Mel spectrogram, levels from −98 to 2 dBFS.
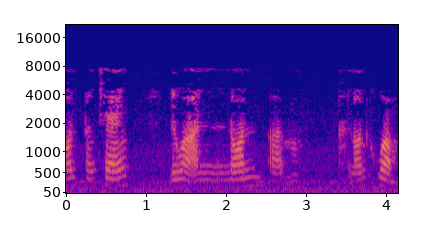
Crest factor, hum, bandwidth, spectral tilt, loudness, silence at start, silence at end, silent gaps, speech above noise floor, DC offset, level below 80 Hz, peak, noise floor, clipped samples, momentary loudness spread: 22 dB; none; 8 kHz; 0.5 dB/octave; -38 LUFS; 0 s; 0 s; none; 19 dB; under 0.1%; -70 dBFS; -18 dBFS; -57 dBFS; under 0.1%; 20 LU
